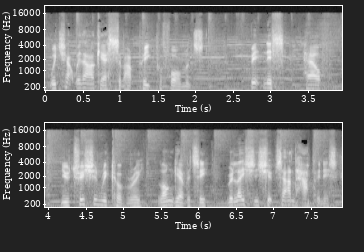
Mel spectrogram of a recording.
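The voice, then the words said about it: Yorkshire English accent. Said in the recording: “you'll always hear a Yorkshire accent”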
